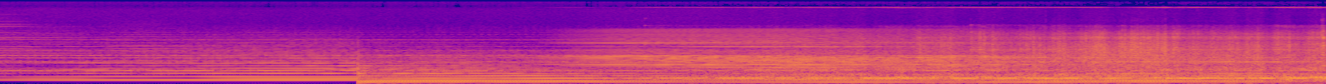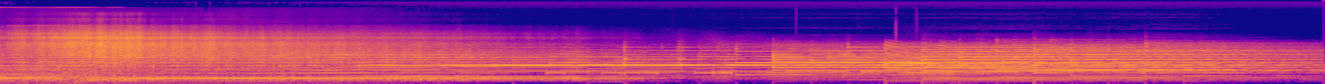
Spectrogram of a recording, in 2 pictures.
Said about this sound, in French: Alors, ce soir, gros programme, mais comme d'habitude, on va se passer le générique.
